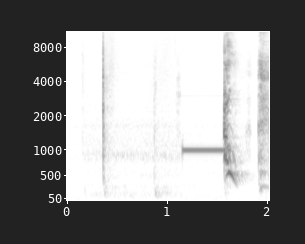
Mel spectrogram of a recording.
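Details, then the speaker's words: Cartoon puppet show, simulated: a child whose hearing may not be working properly practises a hearing test before wearing headphones; a single steady pure beep under half a second between faint noises, an audiometry practice tone. "that's why we need to do the hearing test today are you ready to do it now um I think so Dr range this looks fun it's just like a game every time you hear a sound you just need to put a shape into the tray"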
